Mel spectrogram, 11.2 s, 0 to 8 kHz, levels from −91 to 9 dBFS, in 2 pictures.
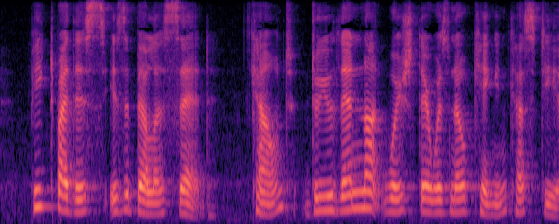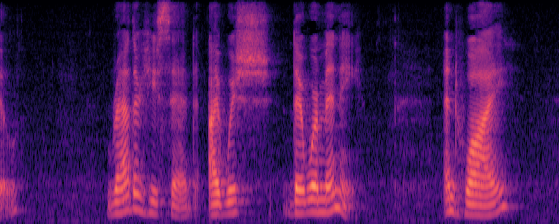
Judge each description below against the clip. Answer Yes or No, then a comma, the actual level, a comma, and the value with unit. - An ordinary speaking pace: Yes, average, 150 wpm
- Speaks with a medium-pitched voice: Yes, medium, 170 Hz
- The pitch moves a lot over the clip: No, average, 3.8 semitones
